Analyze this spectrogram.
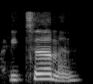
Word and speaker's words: determine: By knowing our audience level of expertise, it helps us to determine ya, bacanya bukan determine atau tadi ada determine, bukan determine. Penekanannya di kedua, determine.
